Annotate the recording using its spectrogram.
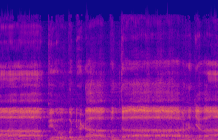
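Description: A man's voice chanting a mourning recitation in long, melodic held notes that waver with vibrato, with a short break about a second in.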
